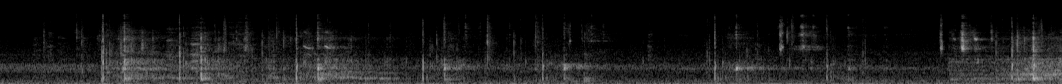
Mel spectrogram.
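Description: A tennis ball is struck back and forth with sharp pops of rackets.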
